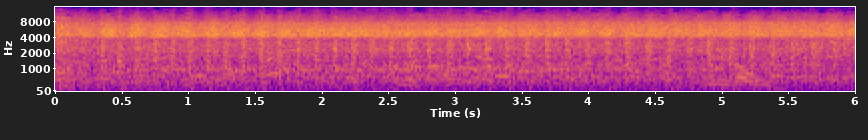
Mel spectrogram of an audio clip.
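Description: A steady, high-pitched, rapidly pulsing buzz of cicadas in the trees, under the murmur of a chattering outdoor crowd.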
